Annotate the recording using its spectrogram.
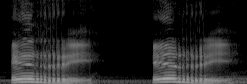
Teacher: So you have to kind of roll your tongue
